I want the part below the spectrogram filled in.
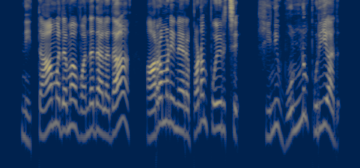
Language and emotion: Tamil, angry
